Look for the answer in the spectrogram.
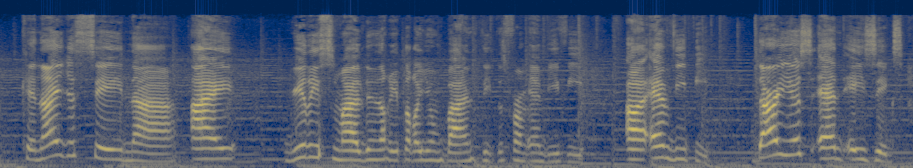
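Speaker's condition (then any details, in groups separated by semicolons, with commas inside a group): No condition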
